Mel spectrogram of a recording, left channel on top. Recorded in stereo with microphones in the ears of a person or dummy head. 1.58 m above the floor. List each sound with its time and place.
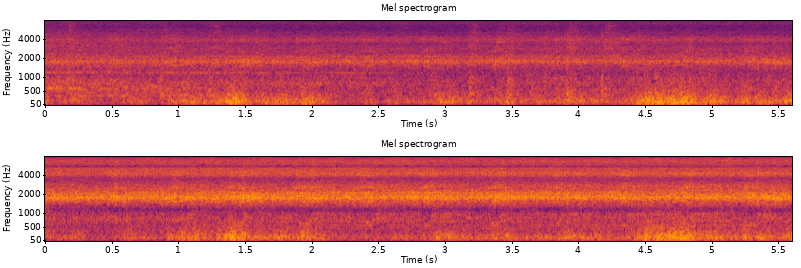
0.0 s a machine running: 70° right (ahead or behind)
